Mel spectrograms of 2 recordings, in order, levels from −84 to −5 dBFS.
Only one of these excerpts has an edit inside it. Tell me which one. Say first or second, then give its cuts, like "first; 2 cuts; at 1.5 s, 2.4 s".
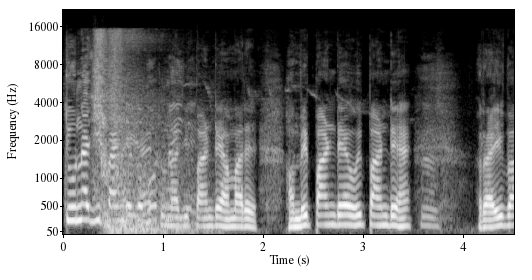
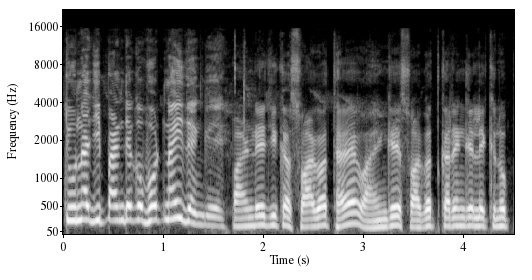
first; 1 cut; at 0.9 s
